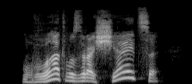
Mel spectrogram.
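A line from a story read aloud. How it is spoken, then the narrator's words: Excited. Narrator (Russian): радостно вскинулся Стас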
